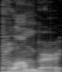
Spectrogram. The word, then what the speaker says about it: plumber: Plumber is an exception because the M and B are not at the end of the word.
